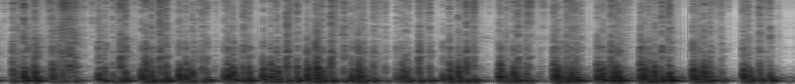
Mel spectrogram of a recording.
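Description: Fingertips and nails tap and knock rapidly on a large, flat, solid wooden shield-shaped pyrography plaque with a burned lion image, held in both hands. The result is a dense, continuous flurry of short, low, woody knocks with brief dips between bursts and almost no ring after each hit.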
